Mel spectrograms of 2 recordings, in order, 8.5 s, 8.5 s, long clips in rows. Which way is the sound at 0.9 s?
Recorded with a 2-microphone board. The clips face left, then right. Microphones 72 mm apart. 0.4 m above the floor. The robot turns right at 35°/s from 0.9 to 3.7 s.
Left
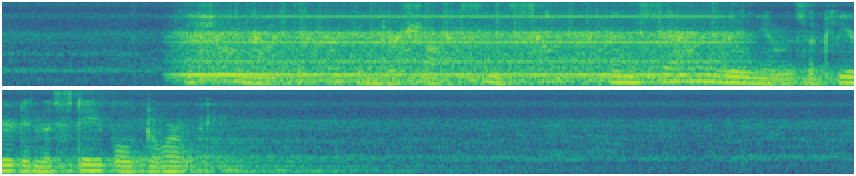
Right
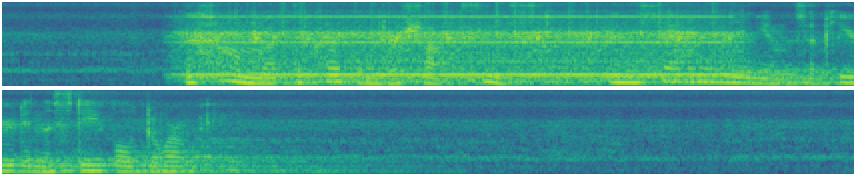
35° right.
